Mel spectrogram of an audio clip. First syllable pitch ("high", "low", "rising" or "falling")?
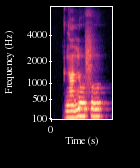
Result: low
